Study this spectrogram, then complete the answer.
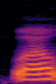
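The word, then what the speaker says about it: واو: ওয়াও উচ্চারণ কেমন হবে? ওয়াও দুই ঠোঁটের মাঝখানের ফাঁক থেকে আদায় হবে। নইলে বা অক্ষর আদায় হয়ে পড়া হারাম হয়ে যাবে।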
